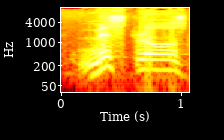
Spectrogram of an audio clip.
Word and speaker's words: Mistral: movies, including Princess Daisy and the 1983 book Mistral's Daughter. Bill? Yes? That's pronounced Mistral.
